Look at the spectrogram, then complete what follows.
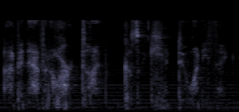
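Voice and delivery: very soft, voiceless sickbed confession; Mike's weak whisper. Retold or imitated. Dying friend confides in the pastor at his bedside, weak whisper. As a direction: whisper it with little strength. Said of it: "he talks like this".

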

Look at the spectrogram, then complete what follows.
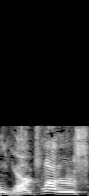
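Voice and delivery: "large letters" slowed and punched; drawn-out emphasis. Retold or imitated.

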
